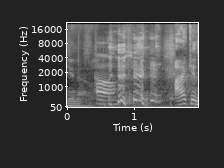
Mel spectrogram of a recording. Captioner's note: laughs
